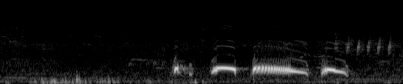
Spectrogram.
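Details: Spotted dove cooing: a short soft note, then a clipped coo, a longer drawn-out falling coo and a final short coo, low and mellow, after a brief stretch of faint rustling.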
